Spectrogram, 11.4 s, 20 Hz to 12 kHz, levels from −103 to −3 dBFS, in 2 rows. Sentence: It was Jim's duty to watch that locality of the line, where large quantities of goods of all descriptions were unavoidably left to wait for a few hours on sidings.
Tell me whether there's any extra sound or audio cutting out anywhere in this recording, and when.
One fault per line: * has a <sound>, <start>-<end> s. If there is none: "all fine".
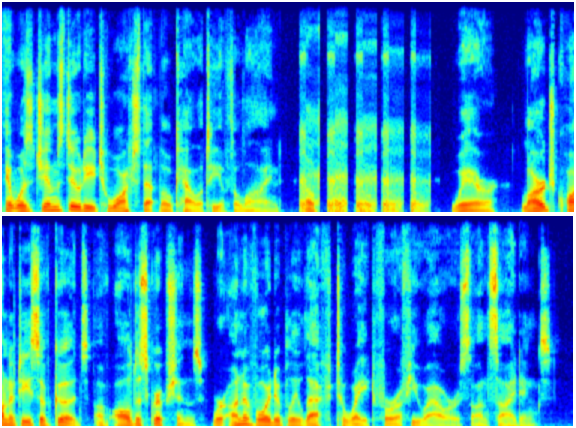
* has a laugh, 3.0-4.3 s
